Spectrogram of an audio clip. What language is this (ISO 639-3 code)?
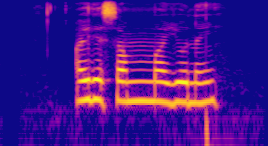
nep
